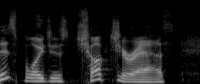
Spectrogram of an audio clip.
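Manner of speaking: high-pitched taunting voice, cracking up with laughter. Retelling what Joey said while cracking up: imitating Joey cracking up. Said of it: "Joey was cracking up, going".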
